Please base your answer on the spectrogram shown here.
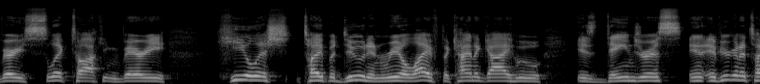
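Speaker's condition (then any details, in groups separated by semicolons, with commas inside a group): No condition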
